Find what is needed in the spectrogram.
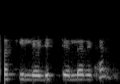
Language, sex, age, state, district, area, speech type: Marathi, female, 45-60, Maharashtra, Buldhana, rural, conversation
